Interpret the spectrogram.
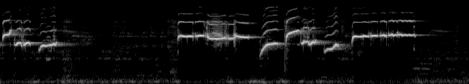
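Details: Oriental magpie-robin singing loudly with sparrow-style filling: bright whistled notes slide and flick between high and mid pitch, with rapid rising and falling slurs in two bursts. A brief quiet gap falls between them.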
